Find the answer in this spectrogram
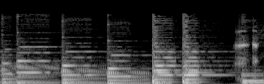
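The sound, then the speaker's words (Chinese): A frog croaks about six times in quick succession, each croak a loud, buzzy, harmonic-rich call with a sharp onset. The last one rises higher in pitch. No one speaks. “都不对，因为我每次听故事都能回答对小青蛙提的问题。”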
